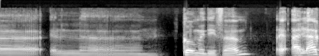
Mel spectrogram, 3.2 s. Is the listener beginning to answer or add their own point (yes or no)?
no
